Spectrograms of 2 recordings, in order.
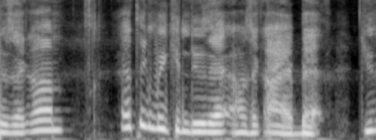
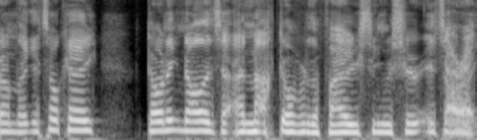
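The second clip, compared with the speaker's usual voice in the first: ordinary talk, nothing marked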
